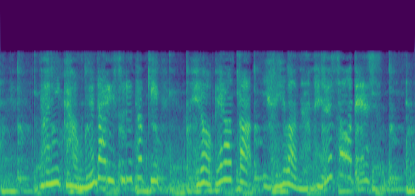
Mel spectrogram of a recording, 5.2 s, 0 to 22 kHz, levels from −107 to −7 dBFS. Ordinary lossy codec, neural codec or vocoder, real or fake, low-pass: none; codec, 16 kHz, 4 kbps, FreqCodec, smaller model; fake; 7.2 kHz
